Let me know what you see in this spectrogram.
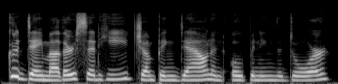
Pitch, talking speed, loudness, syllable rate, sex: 215 Hz, 195 wpm, -17 LUFS, 4.8 syllables/s, female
